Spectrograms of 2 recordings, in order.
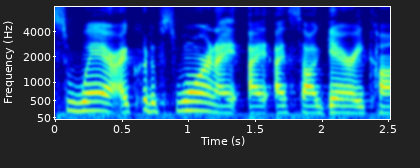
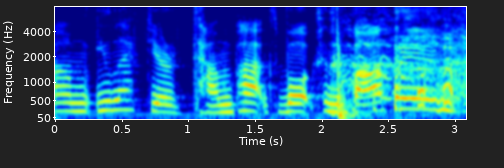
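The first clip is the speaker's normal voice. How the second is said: bar owner on a prank call; 4 semitones higher than usual. Retold or imitated. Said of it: "I'd usually play, like, a bar owner".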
